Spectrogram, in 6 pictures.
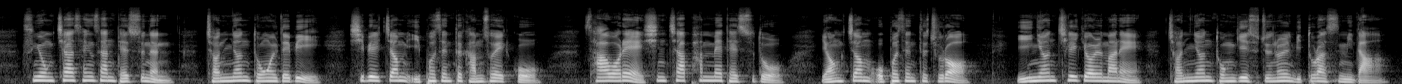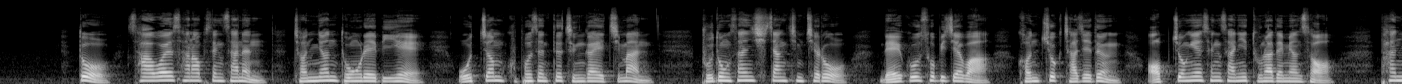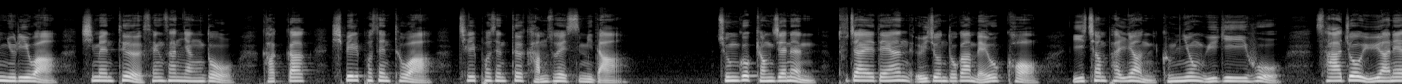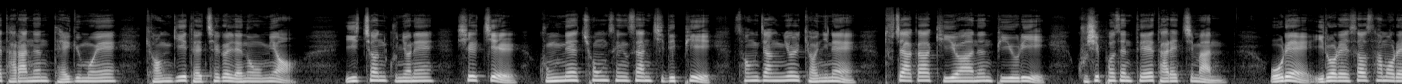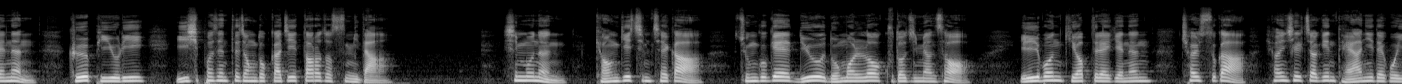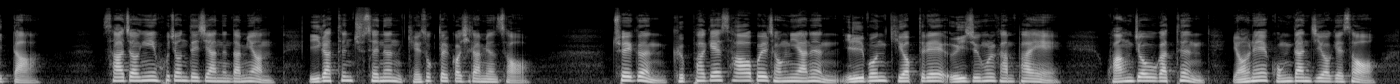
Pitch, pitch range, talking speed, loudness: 155 Hz, 130-175 Hz, 230 characters per minute, -16 LUFS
